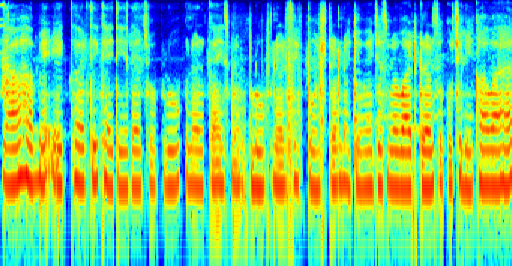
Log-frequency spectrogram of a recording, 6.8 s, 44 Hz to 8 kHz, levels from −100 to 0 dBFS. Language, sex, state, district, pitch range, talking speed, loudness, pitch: Hindi, female, Bihar, West Champaran, 210-225 Hz, 255 wpm, -19 LUFS, 215 Hz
